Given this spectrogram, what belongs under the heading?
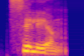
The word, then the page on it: cilium: Indian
